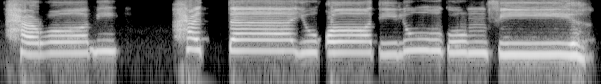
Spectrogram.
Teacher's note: ہا کو وسطی حلقے کے مڈل تھروٹ سے ادا کرنا ہے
